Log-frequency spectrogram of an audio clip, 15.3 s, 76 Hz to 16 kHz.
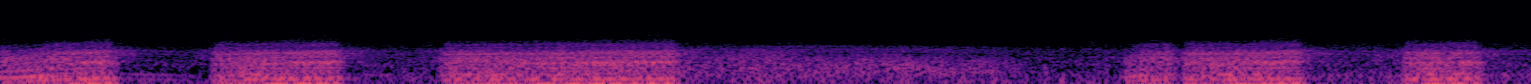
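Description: A heavy truck in Euro Truck Simulator 2 pulls away with a deep diesel rumble that swells and eases through several gear pulls, with a faint hiss and whine on top of each surge.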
